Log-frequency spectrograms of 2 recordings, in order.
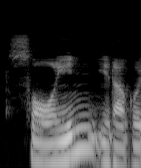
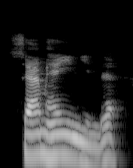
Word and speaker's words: Samhain: 자, 그래서 할로윈 데이의 기원은, 자, 할로윈 데이의 기원은 2000년 전, 켈트족 소인이라고 이렇게 발음을 하거든요. 샘헤인인데, 소인이라고 말합니다.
